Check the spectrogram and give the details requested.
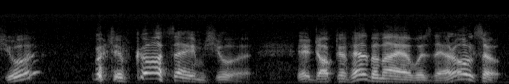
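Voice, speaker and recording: An actor in a radio drama playing an obliging, urbane judge with an effusive manner. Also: male voice, mid-range voice, wildly swooping pitch, a little slow, pushed and bright, husky, full character voice. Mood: genial, assured. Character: genial, obliging German judge backing an alibi.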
